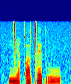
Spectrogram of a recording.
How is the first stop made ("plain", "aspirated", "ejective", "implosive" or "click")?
click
